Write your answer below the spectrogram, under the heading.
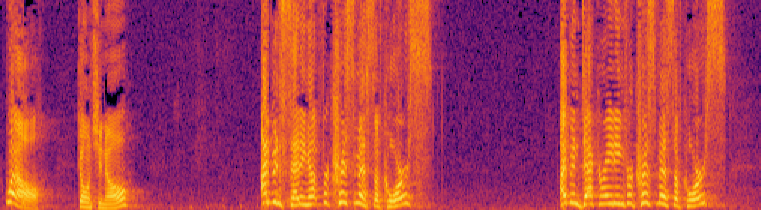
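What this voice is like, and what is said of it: Minnesotan accent, elderly grandmother voice. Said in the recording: “can't do my grandma voice very well ... in her, you know, Minnesotan accent”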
